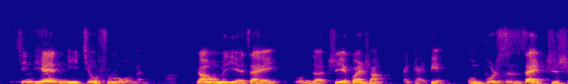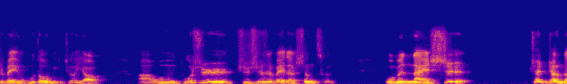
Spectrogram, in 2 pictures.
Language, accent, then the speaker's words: Chinese; China; 所以我们中国人特点就是单打独斗啊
